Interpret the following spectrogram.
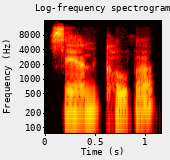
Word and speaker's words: Sankofa: first one would be our sankofa lounge pronounced san cova this is from the twee language of ghana meaning go back to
